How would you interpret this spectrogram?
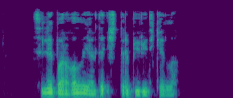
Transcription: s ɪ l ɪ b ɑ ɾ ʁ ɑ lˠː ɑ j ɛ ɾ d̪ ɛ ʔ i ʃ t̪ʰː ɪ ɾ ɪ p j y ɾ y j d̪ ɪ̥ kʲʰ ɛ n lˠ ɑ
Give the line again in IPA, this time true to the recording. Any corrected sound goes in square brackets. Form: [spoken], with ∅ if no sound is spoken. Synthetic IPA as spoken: s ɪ l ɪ b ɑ ɾ ʁ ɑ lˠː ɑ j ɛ ɾ d̪ ɛ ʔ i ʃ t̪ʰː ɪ ɾ ɪ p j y ɾ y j d̪ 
